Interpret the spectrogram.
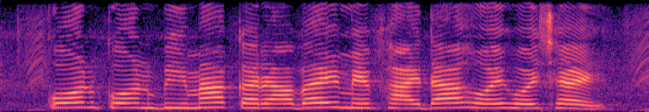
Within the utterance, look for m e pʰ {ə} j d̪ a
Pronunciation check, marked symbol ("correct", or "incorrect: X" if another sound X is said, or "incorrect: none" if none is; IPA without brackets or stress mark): incorrect: a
